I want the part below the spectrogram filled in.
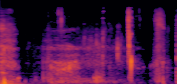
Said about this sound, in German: Hört man eigentlich, wenn ich auf die Nüsse beiße?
